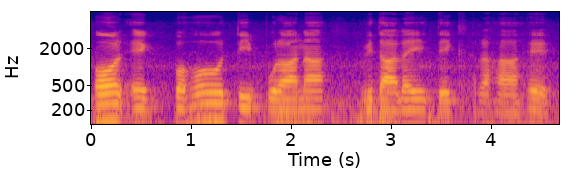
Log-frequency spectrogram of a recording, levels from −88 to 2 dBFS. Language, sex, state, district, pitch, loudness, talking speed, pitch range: Hindi, male, Arunachal Pradesh, Lower Dibang Valley, 105 Hz, -21 LUFS, 115 wpm, 95-115 Hz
